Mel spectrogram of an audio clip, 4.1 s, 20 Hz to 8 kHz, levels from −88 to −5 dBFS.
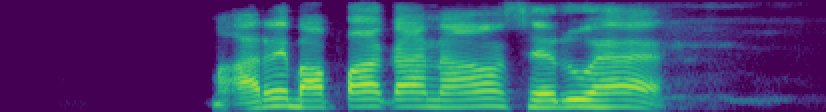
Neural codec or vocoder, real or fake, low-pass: autoencoder, 48 kHz, 32 numbers a frame, DAC-VAE, trained on Japanese speech; fake; 7.2 kHz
